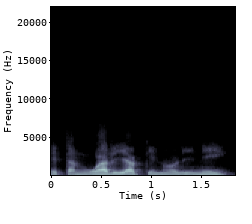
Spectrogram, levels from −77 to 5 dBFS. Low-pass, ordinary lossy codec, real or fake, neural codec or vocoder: 7.2 kHz; none; fake; codec, 16 kHz, about 1 kbps, DyCAST, with the encoder's durations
